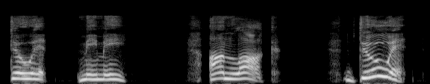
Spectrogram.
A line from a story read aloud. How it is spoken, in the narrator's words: The gray-haired woman shouts him down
